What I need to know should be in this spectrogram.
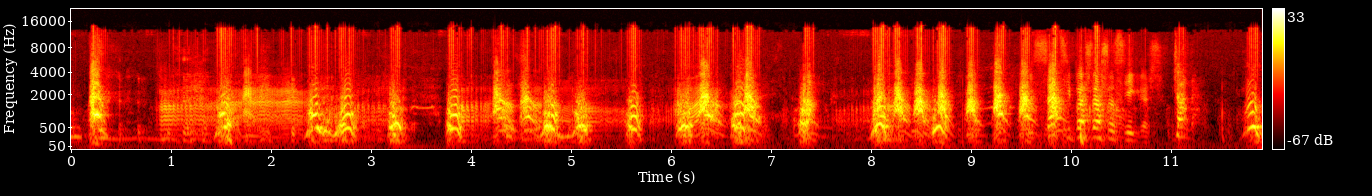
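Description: A dog growls and snarls.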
